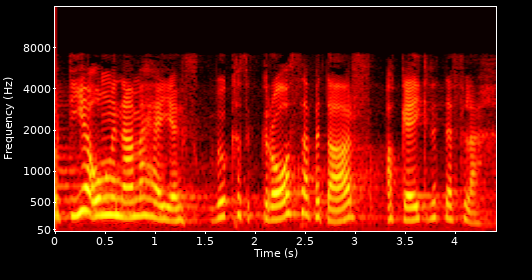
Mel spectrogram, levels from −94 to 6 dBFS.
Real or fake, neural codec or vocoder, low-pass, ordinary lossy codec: real; none; 7.2 kHz; none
